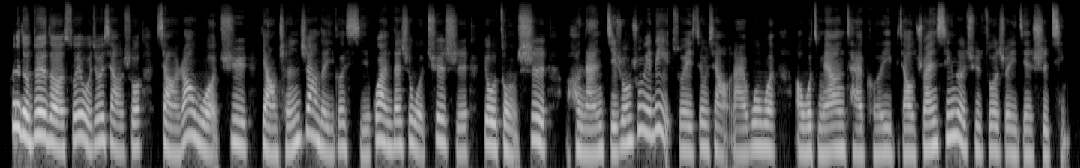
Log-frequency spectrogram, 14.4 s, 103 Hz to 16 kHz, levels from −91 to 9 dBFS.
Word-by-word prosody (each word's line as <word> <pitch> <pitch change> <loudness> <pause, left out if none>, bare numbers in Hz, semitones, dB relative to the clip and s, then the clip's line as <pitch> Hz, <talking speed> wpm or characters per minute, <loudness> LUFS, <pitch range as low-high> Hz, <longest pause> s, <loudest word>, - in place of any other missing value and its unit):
对 360 -1 +7
的 270 -4 +9
对 275 +2 +8
的。 215 -4 +6
所 215 +6 -1
以 265 - +5
我 225 -6 +3
就 230 +3 +1
想 205 -6 -2
说 200 +3 -1 0.2
想 175 -5 -1
让 265 +3 +2
我 190 -4 +2
去 215 -4 -2 0.2
养 170 -5 +2
成 190 +7 +1
这 260 - -1
样 275 -5 +2
的 195 -4 +1
一 170 - -7
个 200 +2 -2
习 165 -4 -7
惯， 220 +3 +2
但 210 0 +2
是 215 - -6
我 185 -6 0
确 230 +5 -1
实 175 -4 -7 0.2
又 210 -2 +4
总 190 -3 -1
是 225 -5 0 0.2
很 190 -1 -3
难 170 +2 0
集 180 -1 -1
中 215 +4 +2
注 330 +8 -1
意 295 - +3
力， 315 0 -1
所 190 -1 -5
以 180 -1 -1
就 195 +2 -3
想 185 -2 -7
来 170 0 -5
问 200 +2 0
问， 190 -1 0 0.2
啊， 175 - -6
我 180 +1 +1
怎 175 -1 -7
么 170 - -2
样 185 +1 -1
才 170 -1 -5
可 170 0 -8
以 175 0 -2
比 175 +2 -18
较 170 0 -1
专 195 +5 +1
心 255 +6 +1
地 240 -7 +2
去 190 -1 -5
做 185 +1 -3
这 175 0 -5
一 165 - -4
件 165 0 -6
事 160 0 -6
情。 220 +7 -8
195 Hz, 270 characters per minute, -24 LUFS, 175-225 Hz, 0.2 s, 的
